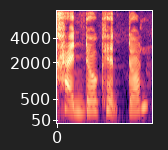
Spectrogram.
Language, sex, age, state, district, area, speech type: Assamese, female, 30-45, Assam, Biswanath, rural, spontaneous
